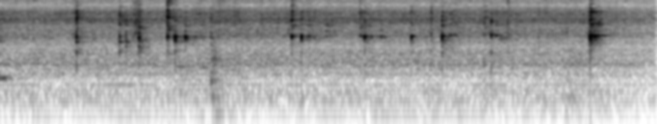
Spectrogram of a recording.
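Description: Chicken pieces marinated in yogurt and masala fry in a pan with a low, steady sizzle, while a spatula stirs in quick, irregular scrapes and light clinks. No one speaks.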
